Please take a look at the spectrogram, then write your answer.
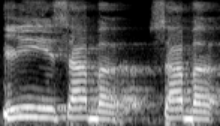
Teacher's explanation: با میں دیکھیے قلقلہ کرنا ہے، ہلکا سا آواز کو ڈبل کرنا ہے. عیسب سب اس طریقے سے، کیونکہ با حروف قلقلہ میں سے ہے اور اس کے اوپر جزم ہے.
